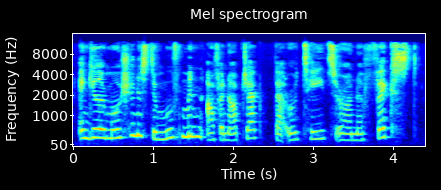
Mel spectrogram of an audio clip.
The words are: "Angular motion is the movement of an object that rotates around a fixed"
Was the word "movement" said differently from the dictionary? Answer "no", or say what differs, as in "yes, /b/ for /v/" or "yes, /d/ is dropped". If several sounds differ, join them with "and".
no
